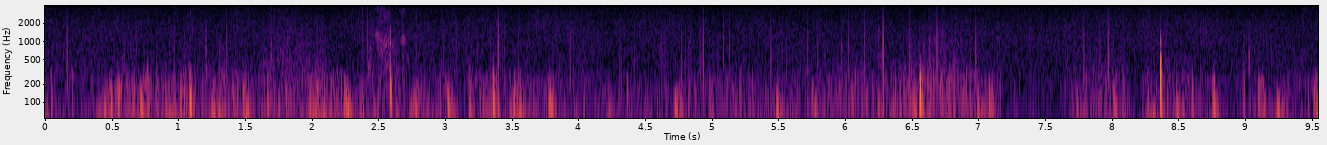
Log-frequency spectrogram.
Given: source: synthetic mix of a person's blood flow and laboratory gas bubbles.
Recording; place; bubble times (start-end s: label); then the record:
Doppler ultrasound of blood flow; subclavian vein
2.41-2.73 s: bubbles
From the record:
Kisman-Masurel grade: 111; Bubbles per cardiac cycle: 1 to 2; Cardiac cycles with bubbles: 1 to 10%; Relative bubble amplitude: barely perceptible (0.100 to 0.250); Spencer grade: 1 (occasional bubble signal discernible with the cardiac motion signal, with majority of cardiac periods free of bubbles); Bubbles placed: anywhere in the cardiac cycle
